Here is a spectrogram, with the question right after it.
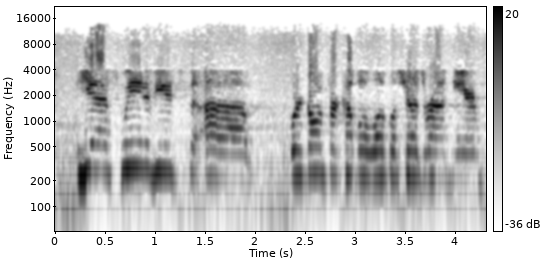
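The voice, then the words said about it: Tennessee accent. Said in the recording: “I love his Tennessee accent ... You have a great accent”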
